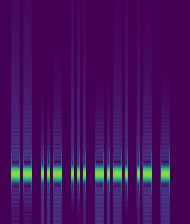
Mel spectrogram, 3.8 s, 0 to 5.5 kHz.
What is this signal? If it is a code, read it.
Morse code, heard as a keyed tone, about 20 wpm, 600 Hz. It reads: MUSCAT
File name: CW / Practice / NationalCapitals20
